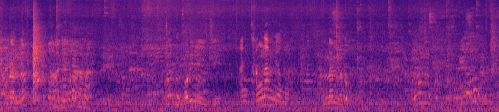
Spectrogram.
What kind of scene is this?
restaurant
